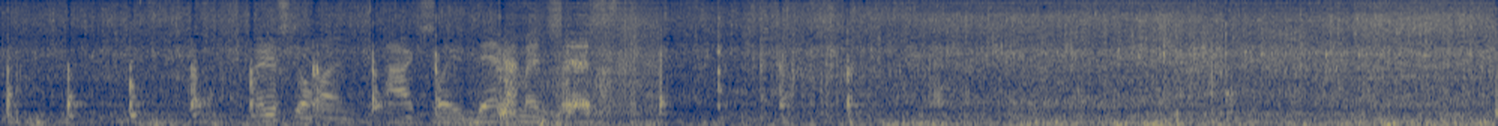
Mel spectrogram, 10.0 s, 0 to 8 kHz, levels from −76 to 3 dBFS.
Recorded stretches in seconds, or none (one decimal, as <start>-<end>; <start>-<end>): 0.0-3.3; 4.4-10.0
